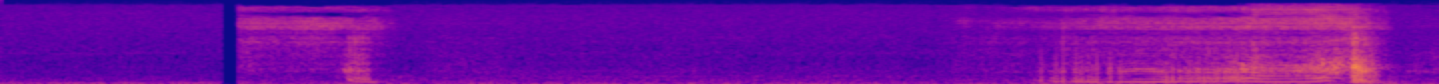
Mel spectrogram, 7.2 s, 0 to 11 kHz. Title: 🐽 本日のイビキ / Snoring Sleep Sound 2025/02/19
